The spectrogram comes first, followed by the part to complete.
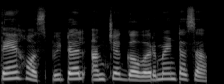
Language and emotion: Goan Konkani, neutral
